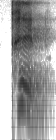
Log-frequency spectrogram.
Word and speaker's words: pain: PIN PIN gitu ya Tapi harusnya Pain ada h-nya itu Iya Dia itu eksosif gitu ya ya P i i-nya juga rada e e jadi pin gitu Ya nah tapi kalau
